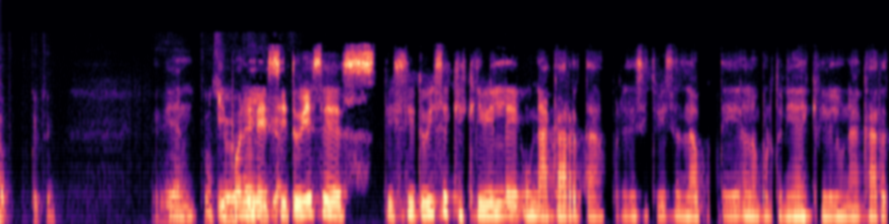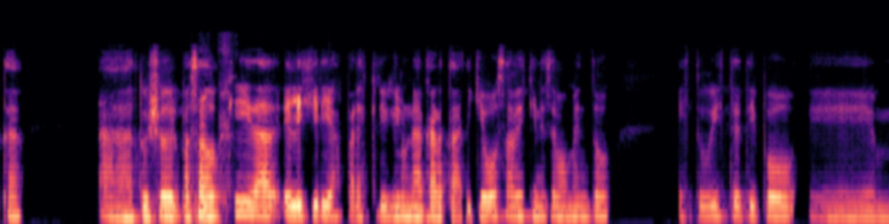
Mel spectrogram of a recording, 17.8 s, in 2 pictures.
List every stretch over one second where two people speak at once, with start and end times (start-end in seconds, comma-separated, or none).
1.6-2.9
